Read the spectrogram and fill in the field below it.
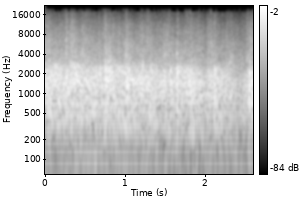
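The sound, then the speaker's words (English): Steady applause from a church audience thanking the organizers of an event, many hands clapping in a dense, continuous patter at a fairly even loudness throughout, with no voices standing out. “Would you give them a little hand clap and say thank you?”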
